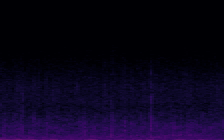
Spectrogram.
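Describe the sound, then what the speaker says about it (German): Steady, faint rain in the video game ARK: Survival Evolved, a soft continuous hiss of drops falling on surfaces with no voices present. "Es regnet gerade."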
